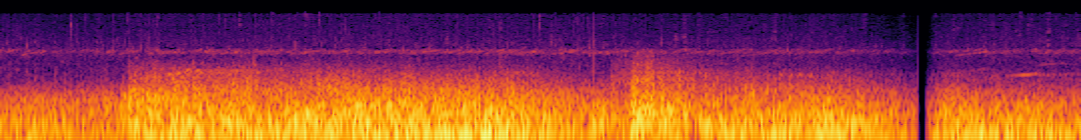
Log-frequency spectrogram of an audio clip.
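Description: A loud, dense rumbling sound effect that swells about a second in and surges again around six seconds in, then cuts out briefly near the end.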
